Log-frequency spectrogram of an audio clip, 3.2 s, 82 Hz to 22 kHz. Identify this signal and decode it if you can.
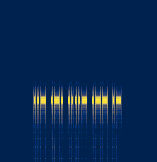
Morse code, heard as a keyed tone, about 35 wpm, 700 Hz. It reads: UR4WA
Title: DXCC-100 Call Signs - 5 Characters - 35wpm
